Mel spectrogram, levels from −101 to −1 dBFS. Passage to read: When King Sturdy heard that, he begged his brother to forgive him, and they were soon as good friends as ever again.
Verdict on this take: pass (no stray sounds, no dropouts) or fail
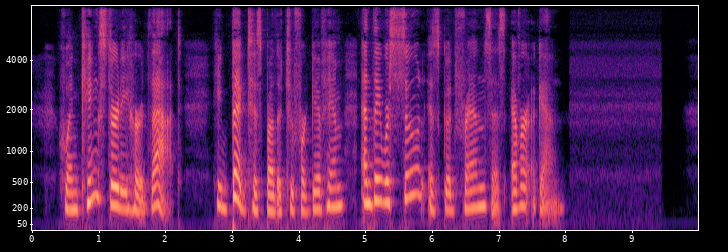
pass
